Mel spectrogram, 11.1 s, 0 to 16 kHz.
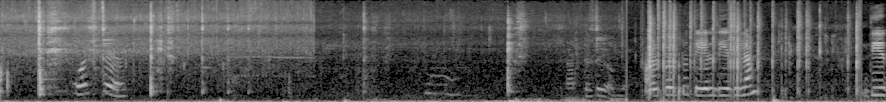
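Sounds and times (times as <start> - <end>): metal spatula stirring: 0.0 - 3.6
vegetables sizzling in oil: 0.0 - 7.0.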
